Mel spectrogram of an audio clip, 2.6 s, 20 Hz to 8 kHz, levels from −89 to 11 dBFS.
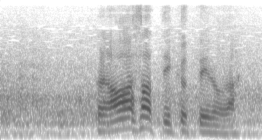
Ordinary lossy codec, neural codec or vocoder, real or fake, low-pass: MP3, 64 kbps; none; real; 7.2 kHz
